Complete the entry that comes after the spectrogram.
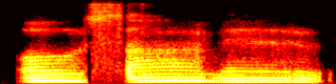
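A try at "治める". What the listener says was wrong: Hi, osameru. Perfect.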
